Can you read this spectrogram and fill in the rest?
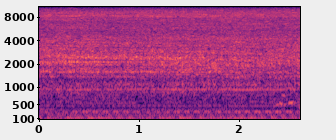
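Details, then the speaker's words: Ford Courier (Mazda) ute with Toyota 3UZ V8 swap and A650 5-speed auto: low, lumpy idle with uneven beat and dropped pulses, a misfire; thought related to the air intake setup, found dirty and cleaned. "c'était ici nous avions un raté n'a pas tourné quelque chose à voir avec cet air"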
